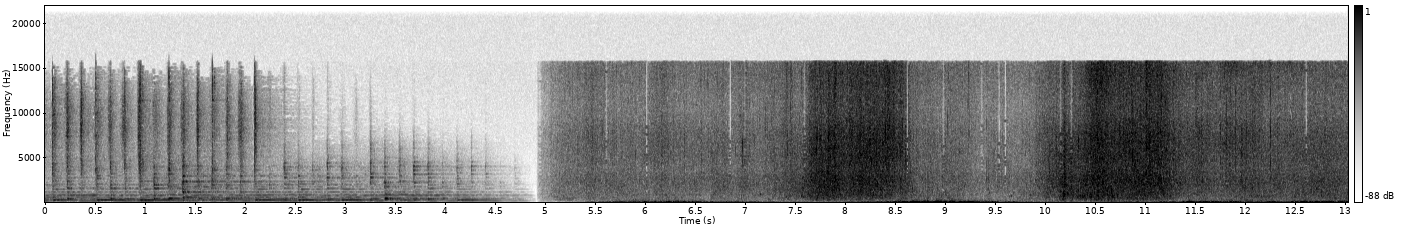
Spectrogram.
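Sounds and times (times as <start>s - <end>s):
bow wave splashing along hull: 5.0s - 13.0s
wind rumble on microphone: 5.5s - 7.4s, 8.2s - 10.0s, 11.1s - 13.0s.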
